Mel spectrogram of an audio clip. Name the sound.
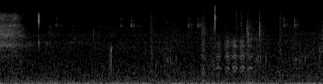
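sheep bleating in Minecraft video game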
